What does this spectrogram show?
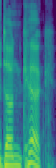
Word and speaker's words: Dunkirk: watched the trailer for Dunkirk Dunkirk coming out soon to a theater near you we have to go to D cook um that's how they say it that's how the British say it so this is a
